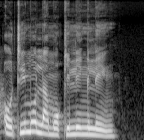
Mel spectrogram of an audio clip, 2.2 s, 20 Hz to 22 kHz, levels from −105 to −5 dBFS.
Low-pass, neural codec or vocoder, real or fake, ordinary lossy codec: none; none; real; none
